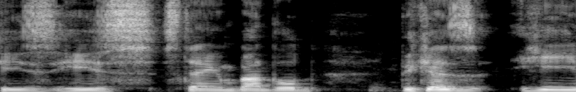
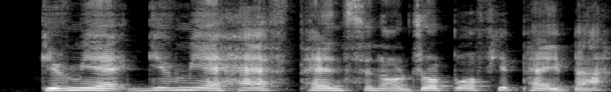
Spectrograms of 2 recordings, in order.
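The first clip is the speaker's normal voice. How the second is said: very high, fake, put-on British accent; 9 semitones higher than usual. Joking on stream about a Victorian-era newsie, in a put-on British accent. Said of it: "saying my accent wasn't good?".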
